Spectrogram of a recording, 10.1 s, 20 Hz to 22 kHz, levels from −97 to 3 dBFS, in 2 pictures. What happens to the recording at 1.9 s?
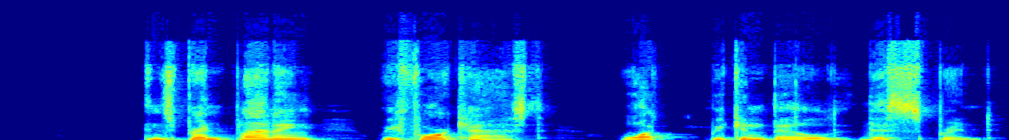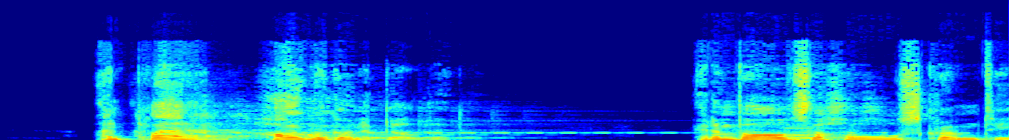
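Nothing goes wrong at 1.9 s; the speech plays through that point intact, with no dropout, click or distortion.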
